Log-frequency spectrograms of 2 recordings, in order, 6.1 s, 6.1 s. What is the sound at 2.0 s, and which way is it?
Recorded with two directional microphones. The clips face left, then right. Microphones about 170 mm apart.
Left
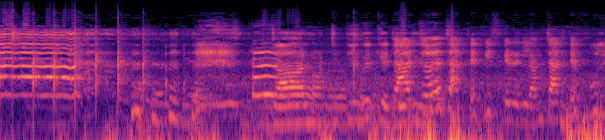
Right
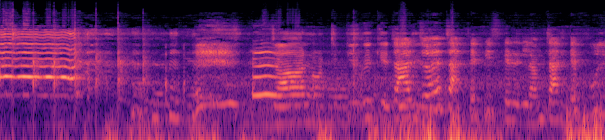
Speech, centre (ahead or behind).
